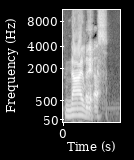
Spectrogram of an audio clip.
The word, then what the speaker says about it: Neelix: Neelix, pronounced Nylix.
